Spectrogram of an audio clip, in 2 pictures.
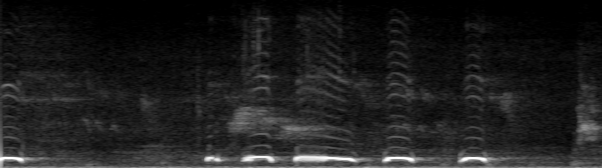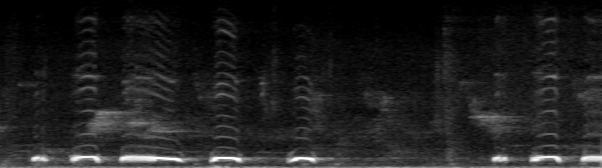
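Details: Calling spotted dove kept to draw in wild doves: three evenly spaced phrases of about six soft, hollow coos, each with a drawn-out middle note. Faint high chirps sound between phrases.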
